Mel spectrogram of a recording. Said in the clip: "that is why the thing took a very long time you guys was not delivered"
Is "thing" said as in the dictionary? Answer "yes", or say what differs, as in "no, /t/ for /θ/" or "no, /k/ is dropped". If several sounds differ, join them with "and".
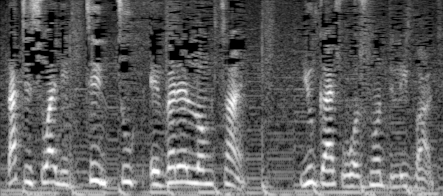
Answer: no, /t/ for /θ/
